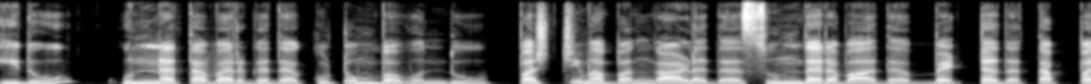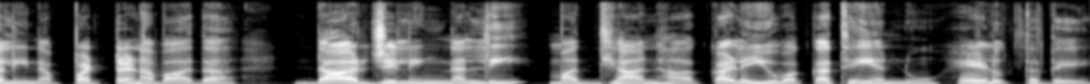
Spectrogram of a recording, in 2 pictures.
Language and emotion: Kannada, neutral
